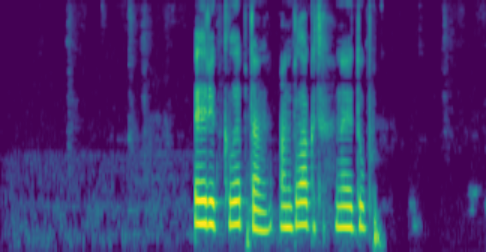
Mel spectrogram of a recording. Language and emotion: Russian, neutral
